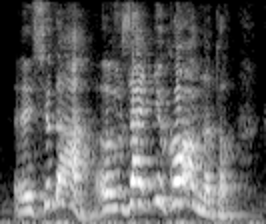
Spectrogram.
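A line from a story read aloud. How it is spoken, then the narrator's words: Shout. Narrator (Russian): крикнул кто-то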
